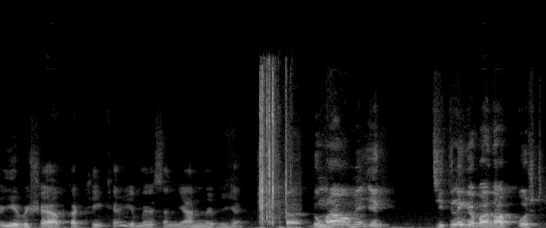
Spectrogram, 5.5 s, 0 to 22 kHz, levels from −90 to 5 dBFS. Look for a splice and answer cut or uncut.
cut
